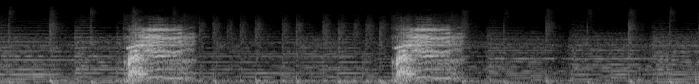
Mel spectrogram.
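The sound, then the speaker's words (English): Three loud, squealing pig oink sound effects from an oink machine burst out a few seconds apart over a steady humming, tonal background, with another just starting as it ends. “There's three. Hand is off the oink machine. Three oinks, huh?”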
